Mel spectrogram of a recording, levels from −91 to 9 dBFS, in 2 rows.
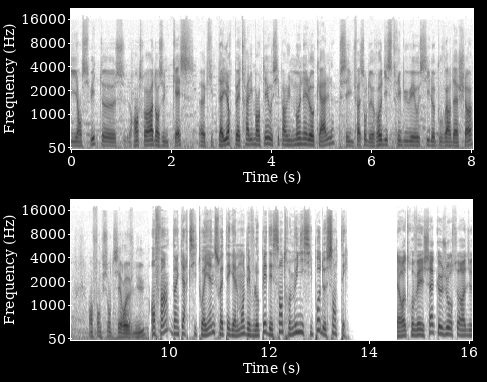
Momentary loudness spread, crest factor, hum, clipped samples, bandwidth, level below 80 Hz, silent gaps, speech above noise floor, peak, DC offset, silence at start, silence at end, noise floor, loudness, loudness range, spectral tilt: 10 LU; 18 dB; none; under 0.1%; 18 kHz; -44 dBFS; none; over 68 dB; -4 dBFS; under 0.1%; 0 s; 0 s; under -90 dBFS; -22 LUFS; 3 LU; -4.5 dB/octave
